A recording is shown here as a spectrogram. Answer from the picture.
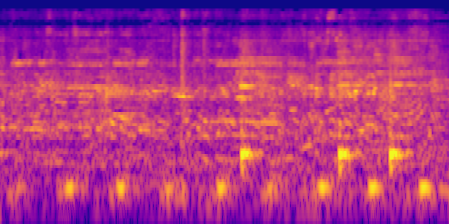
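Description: Danjiri festival drumming, a steady taiko beat at about two strokes a second with a few louder strokes among them, under the chatter of a dense street crowd.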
